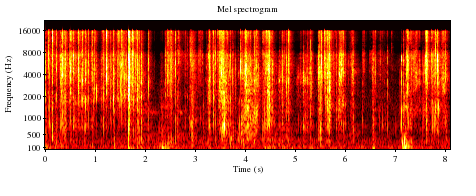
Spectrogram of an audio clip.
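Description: Foil wrapper of a Topps Chrome baseball card pack being torn and peeled open by hand: a run of crinkling and crackling, with a brief lull near the end.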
